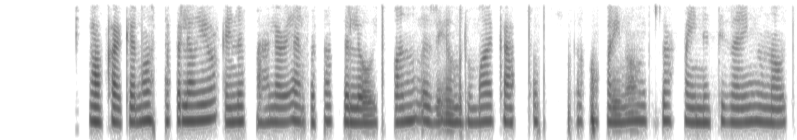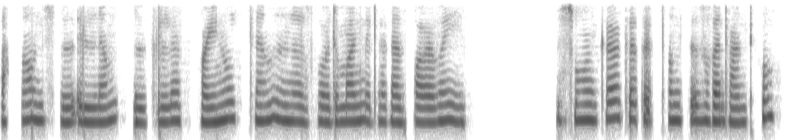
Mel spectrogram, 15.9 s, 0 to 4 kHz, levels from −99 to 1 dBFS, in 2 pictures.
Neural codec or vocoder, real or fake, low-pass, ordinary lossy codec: codec, 24 kHz, 0.9 kbps, WavTokenizer, medium speech release version 2; fake; 3.6 kHz; AAC, 32 kbps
